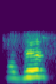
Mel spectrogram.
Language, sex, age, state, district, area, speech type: Nepali, male, 18-30, West Bengal, Alipurduar, urban, conversation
